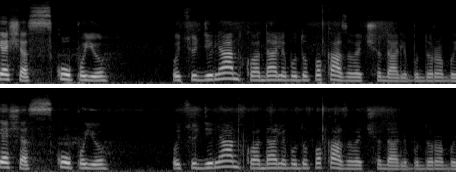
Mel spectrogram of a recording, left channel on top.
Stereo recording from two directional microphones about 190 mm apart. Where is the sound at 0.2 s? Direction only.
30° left (ahead or behind).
